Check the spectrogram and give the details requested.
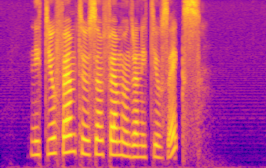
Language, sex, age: Swedish, female, 20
